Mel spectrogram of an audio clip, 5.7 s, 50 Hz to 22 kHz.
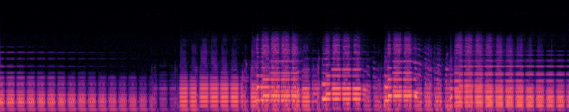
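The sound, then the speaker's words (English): Electric guitar chords pulsing through a Boss TR-2 tremolo pedal, the volume throbbing in a steady, fast rhythm. A sustained chord gives way to brighter, louder strummed chords that keep the same choppy wobble, with no talking. “Classic Boss TR2 trem.”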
